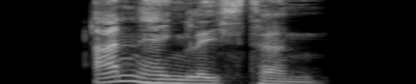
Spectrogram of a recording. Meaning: 1. superlative degree of anhänglich 2. inflection of anhänglich: strong genitive masculine/neuter singular superlative degree
- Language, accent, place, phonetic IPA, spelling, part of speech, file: German, Germany, Berlin, [ˈanhɛŋlɪçstn̩], anhänglichsten, adjective, De-anhänglichsten.ogg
